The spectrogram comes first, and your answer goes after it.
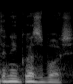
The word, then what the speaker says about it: Outeniquasbosch: Otiquas Bosch. Yeah, cuz I think a lot of people's pronunciation of that.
